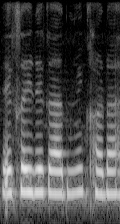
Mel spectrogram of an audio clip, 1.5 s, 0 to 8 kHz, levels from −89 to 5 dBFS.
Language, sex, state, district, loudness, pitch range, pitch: Hindi, female, Jharkhand, Garhwa, -13 LUFS, 285-300 Hz, 290 Hz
